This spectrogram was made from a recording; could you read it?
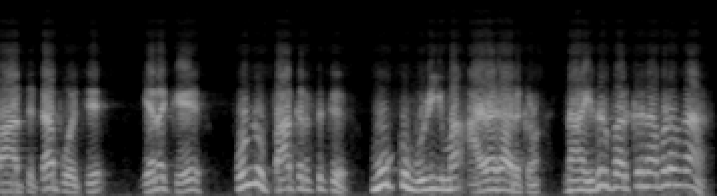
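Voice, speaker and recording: An actor playing a jovial elder brother who is a doctor, in a film drama. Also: male voice, sits high, lively intonation, fast talker, bright, forceful tone, dull audio, full character voice. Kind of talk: film dialogue.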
